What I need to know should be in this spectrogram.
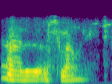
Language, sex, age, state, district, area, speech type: Kashmiri, male, 18-30, Jammu and Kashmir, Srinagar, urban, conversation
